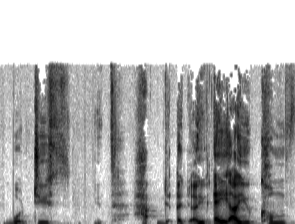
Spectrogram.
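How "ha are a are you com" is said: normal talking voice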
